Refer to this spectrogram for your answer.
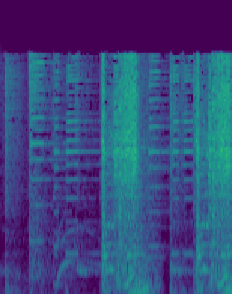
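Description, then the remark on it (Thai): A car engine cranks and turns over, then catches and settles into a loud, rough idle with rising and falling revs, as the car is started after fuel was brought for it. “อีชัยยอดชัยยอดรถติดแล้ว”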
